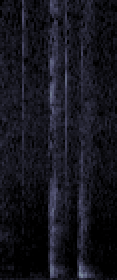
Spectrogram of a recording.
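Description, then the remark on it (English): Two short, sharp sneezes in quick succession, with a whistling sound, against a quiet background, with no talking around them. “I don't know if you heard a whistle, but that happens when I sneeze because I don't sneeze correctly.”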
